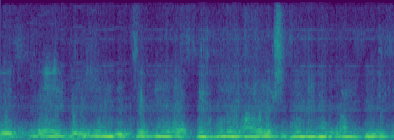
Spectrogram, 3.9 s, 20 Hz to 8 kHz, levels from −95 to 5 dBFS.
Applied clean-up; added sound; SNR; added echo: neural separator model SepFormer DNS4.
